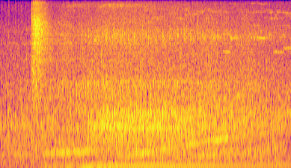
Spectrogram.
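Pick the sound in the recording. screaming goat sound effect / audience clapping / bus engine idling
bus engine idling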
